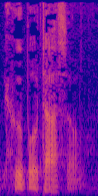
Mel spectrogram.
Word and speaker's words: hupotasso: Great word, hupotasso. H-U-P-O-T-A-S-S, long O, hupotasso.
